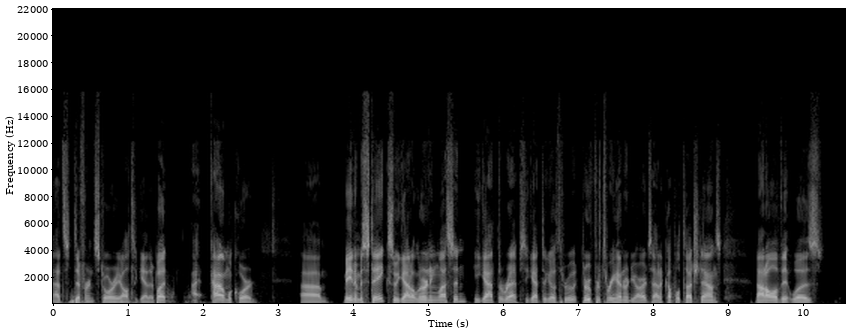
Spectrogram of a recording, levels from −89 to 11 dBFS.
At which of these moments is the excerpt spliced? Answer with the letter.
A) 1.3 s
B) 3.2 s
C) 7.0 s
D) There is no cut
D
